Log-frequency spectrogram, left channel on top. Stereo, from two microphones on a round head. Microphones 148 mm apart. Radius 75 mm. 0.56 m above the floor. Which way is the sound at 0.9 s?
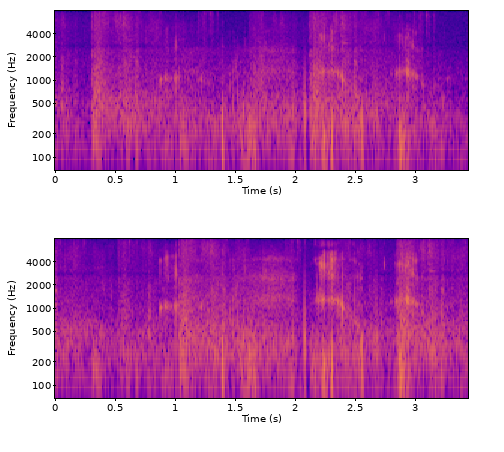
60° right (ahead or behind).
